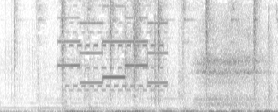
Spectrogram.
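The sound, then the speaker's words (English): A mobile phone rings with fast, regular electronic pulses that repeat steadily for about two seconds, moderately loud over a low background hum. “Nevins groggily comes round to the ringing of his mobile. In the car, Bourne's phone beeps also.”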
